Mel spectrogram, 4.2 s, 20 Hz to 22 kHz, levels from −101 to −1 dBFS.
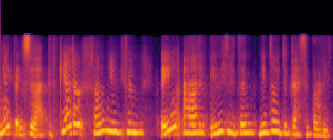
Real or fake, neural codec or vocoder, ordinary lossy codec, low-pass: fake; codec, 16 kHz, 0.5 kbps, FreqCodec, smaller model; none; none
